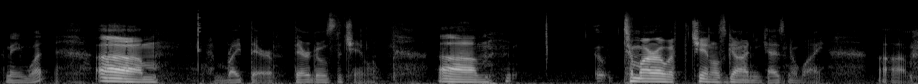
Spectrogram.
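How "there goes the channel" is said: whispered mock doom; whispering. Real, not acted. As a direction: whisper it as a doomed aside. Joking doom aside.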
